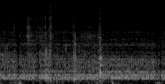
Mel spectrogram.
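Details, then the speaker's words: 2004 Ford Mustang Cobra, no start: key turned, scattered light clicks from under-dash fuse panel with no cranking; voltage drops to zero when cycling key, relays chattering on a dead battery. "I heard some of clicking from underneath here in the fuse panel and even out here here's some noise coming from come from down here somewhere"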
